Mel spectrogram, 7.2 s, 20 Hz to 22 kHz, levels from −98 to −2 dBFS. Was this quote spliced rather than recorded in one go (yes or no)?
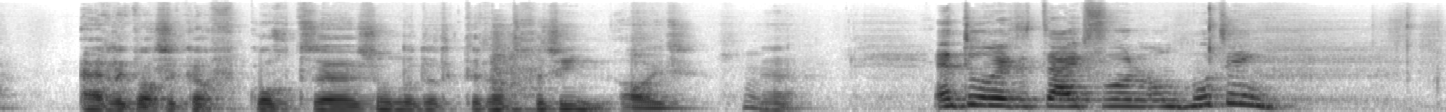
no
